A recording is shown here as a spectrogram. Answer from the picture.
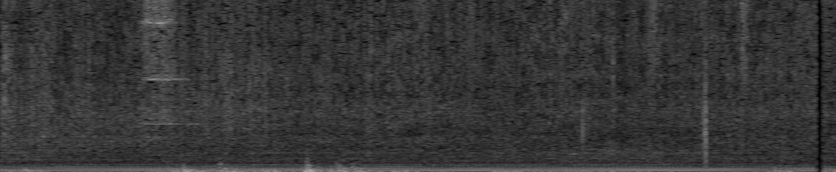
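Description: A motor running with a steady low hum throughout, with a few short knocks and rustles between about one and two and a half seconds in.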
